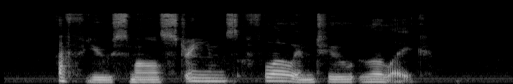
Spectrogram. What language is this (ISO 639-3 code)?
eng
